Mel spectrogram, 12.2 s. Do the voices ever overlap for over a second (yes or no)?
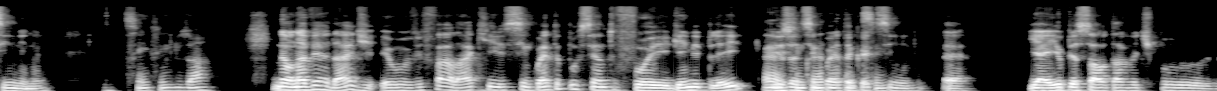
yes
